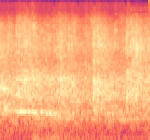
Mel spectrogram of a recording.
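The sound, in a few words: Texas tournament crowd cheering a victory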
